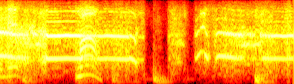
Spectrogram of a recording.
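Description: A chicken crows at two o'clock: a loud, strained crow mixed with clucks, a short break, then a second crow.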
